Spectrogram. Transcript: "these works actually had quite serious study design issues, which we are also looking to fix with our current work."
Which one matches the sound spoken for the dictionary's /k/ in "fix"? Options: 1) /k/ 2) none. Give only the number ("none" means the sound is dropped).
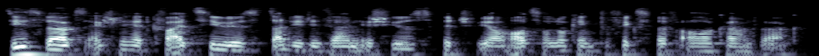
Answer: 1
